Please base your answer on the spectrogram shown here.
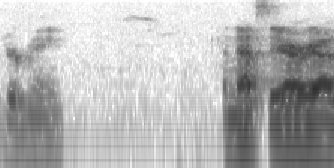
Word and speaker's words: Germain: It looks like it's spelled almost like German, but has an extra N at the end of it, makes it Germain.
